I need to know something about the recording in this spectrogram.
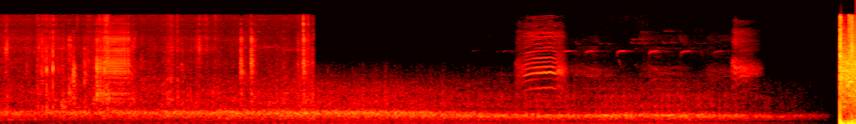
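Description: A crow caws once, a harsh call a little past the middle, over a steady low outdoor hum. A shorter call follows near the end, then the sound cuts out.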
